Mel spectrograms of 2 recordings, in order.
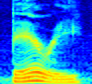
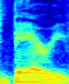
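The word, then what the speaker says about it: Barre: So since graduating in 2024, one of the graduates, obviously, Patty Merriam of Barry, which is actually spelled B-A-R-R-E. I was told recently it's not Bar, Vermont. It's Barry, Vermont. – Is it really? – Yes. – Oh, shoot. – That's how it's pronounced.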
